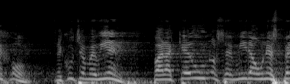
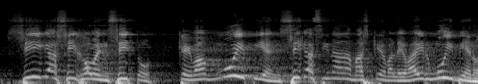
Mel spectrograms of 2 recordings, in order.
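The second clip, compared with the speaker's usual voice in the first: mock encouragement with a loud warning tag; sarcastic mother; 3 semitones higher, 4 dB louder than usual. Mother to child who did something very bad, sarcastic. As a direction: say it sarcastically, as a scolding parent. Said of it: "Como el sarcasmo".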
